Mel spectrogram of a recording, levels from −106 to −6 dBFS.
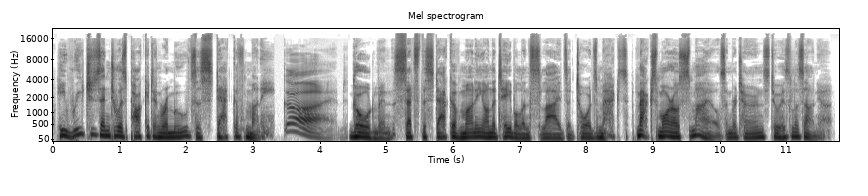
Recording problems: none

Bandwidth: 18.5 kHz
